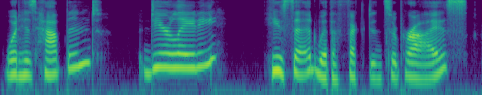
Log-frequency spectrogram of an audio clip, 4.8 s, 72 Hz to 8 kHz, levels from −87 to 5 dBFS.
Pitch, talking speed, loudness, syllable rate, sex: 230 Hz, 125 wpm, -18 LUFS, 4.3 syllables/s, female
